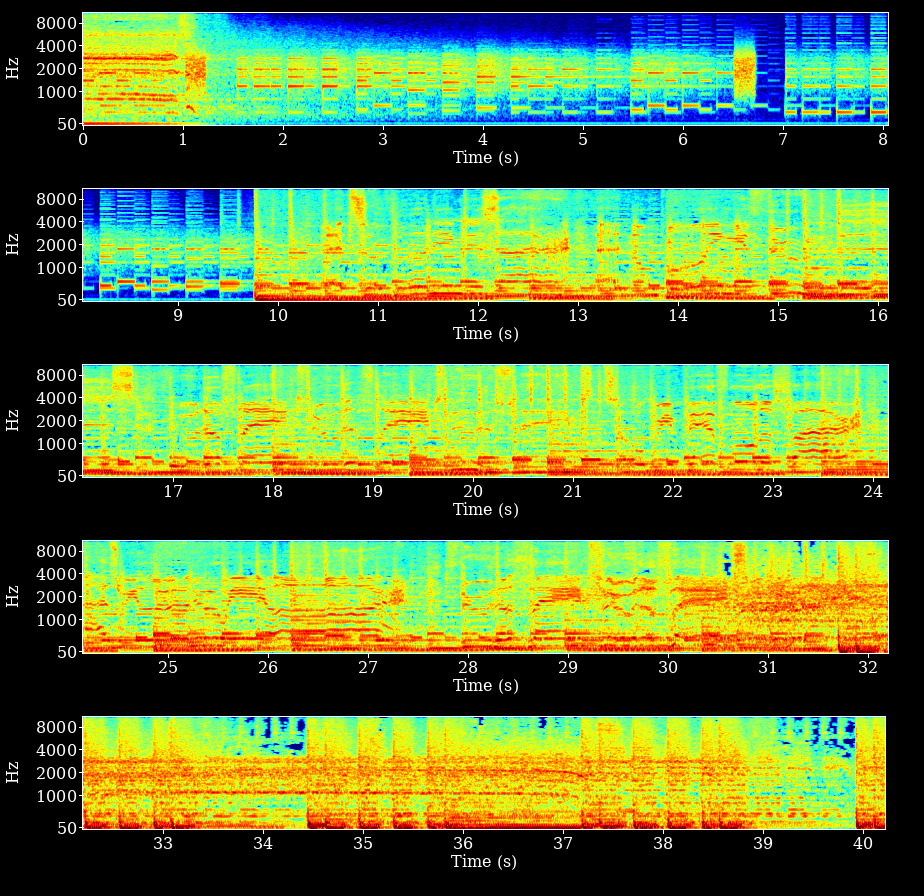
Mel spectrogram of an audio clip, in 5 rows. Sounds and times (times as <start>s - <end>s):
Music: 0.0s - 40.2s.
